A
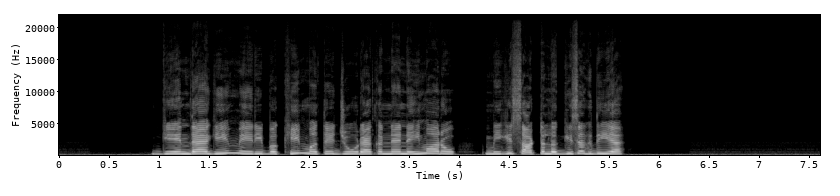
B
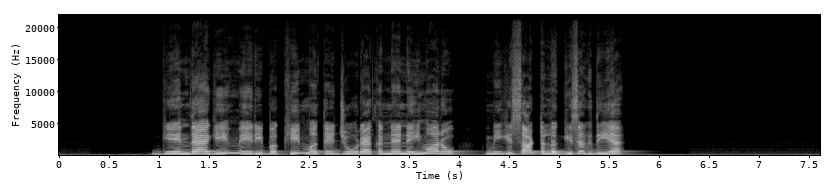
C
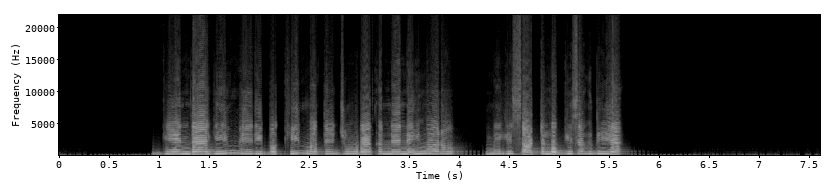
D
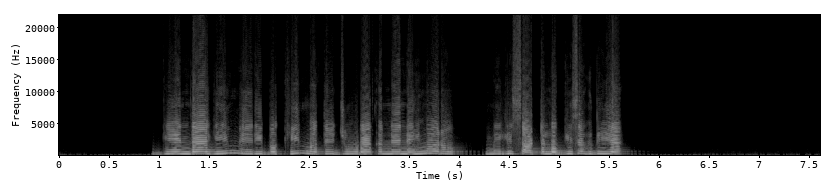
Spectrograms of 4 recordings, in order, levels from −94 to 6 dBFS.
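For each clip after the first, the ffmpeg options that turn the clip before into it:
-af "bandreject=f=89.57:t=h:w=4,bandreject=f=179.14:t=h:w=4,bandreject=f=268.71:t=h:w=4,bandreject=f=358.28:t=h:w=4,bandreject=f=447.85:t=h:w=4,bandreject=f=537.42:t=h:w=4,bandreject=f=626.99:t=h:w=4,bandreject=f=716.56:t=h:w=4,adynamicequalizer=threshold=0.00891:dfrequency=1900:dqfactor=0.7:tfrequency=1900:tqfactor=0.7:attack=5:release=100:ratio=0.375:range=3:mode=boostabove:tftype=highshelf"
-af "aeval=exprs='max(val(0),0)':c=same,volume=0.708"
-af "highpass=f=77:p=1,volume=0.501"

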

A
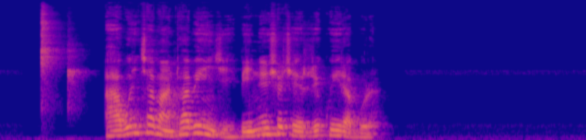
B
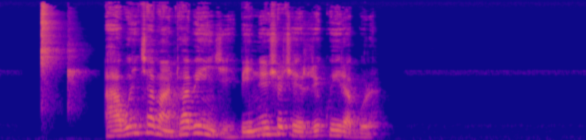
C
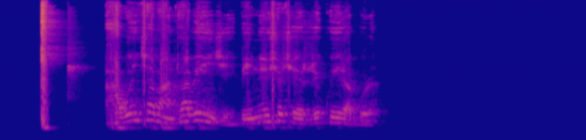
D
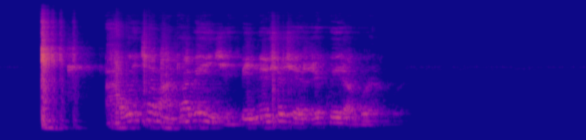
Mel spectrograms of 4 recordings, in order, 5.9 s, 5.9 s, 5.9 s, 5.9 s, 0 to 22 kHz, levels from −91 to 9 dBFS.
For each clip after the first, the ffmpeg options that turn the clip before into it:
-af "aemphasis=mode=production:type=riaa"
-af "aeval=exprs='0.668*(cos(1*acos(clip(val(0)/0.668,-1,1)))-cos(1*PI/2))+0.133*(cos(7*acos(clip(val(0)/0.668,-1,1)))-cos(7*PI/2))':c=same,aexciter=amount=2:drive=3.6:freq=3000,afreqshift=360,volume=0.473"
-filter_complex "[0:a]flanger=delay=8.8:depth=8.9:regen=78:speed=0.86:shape=triangular,lowpass=f=4200:t=q:w=1.6,asplit=2[s0][s1];[s1]aecho=0:1:20|52|103.2|185.1|316.2:0.631|0.398|0.251|0.158|0.1[s2];[s0][s2]amix=inputs=2:normalize=0,volume=1.33"

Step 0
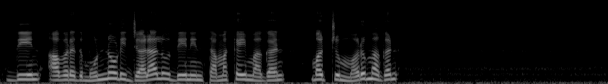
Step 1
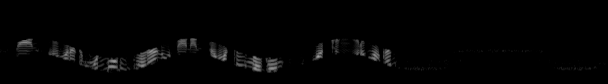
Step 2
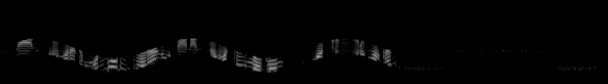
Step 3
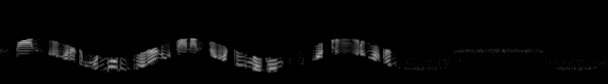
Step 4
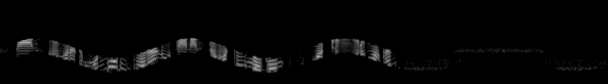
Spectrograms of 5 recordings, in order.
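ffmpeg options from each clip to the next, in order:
-af "lowpass=3900,equalizer=f=2700:t=o:w=1.3:g=3.5,afftfilt=real='re*between(b*sr/1024,890*pow(2300/890,0.5+0.5*sin(2*PI*0.65*pts/sr))/1.41,890*pow(2300/890,0.5+0.5*sin(2*PI*0.65*pts/sr))*1.41)':imag='im*between(b*sr/1024,890*pow(2300/890,0.5+0.5*sin(2*PI*0.65*pts/sr))/1.41,890*pow(2300/890,0.5+0.5*sin(2*PI*0.65*pts/sr))*1.41)':win_size=1024:overlap=0.75,volume=1.58"
-af anull
-af "crystalizer=i=7:c=0"
-af "equalizer=f=1500:w=1.6:g=-5,volume=1.41"

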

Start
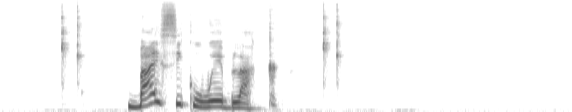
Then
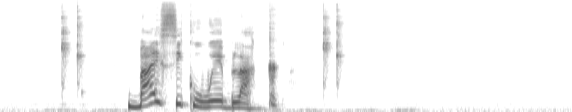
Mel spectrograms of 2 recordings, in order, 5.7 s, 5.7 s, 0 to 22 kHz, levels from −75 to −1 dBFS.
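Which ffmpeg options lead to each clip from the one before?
-filter_complex "[0:a]acrossover=split=1200[s0][s1];[s0]acompressor=threshold=0.0126:ratio=6[s2];[s1]alimiter=level_in=1.68:limit=0.0631:level=0:latency=1:release=31,volume=0.596[s3];[s2][s3]amix=inputs=2:normalize=0,volume=2.11"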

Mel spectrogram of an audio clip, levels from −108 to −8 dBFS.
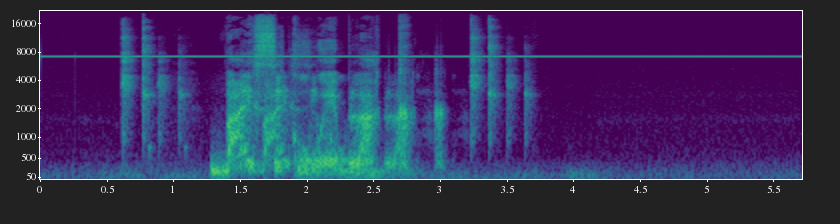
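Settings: -filter_complex "[0:a]afftfilt=real='hypot(re,im)*cos(2*PI*random(0))':imag='hypot(re,im)*sin(2*PI*random(1))':win_size=512:overlap=0.75,aeval=exprs='val(0)+0.00447*sin(2*PI*7200*n/s)':c=same,asplit=2[s0][s1];[s1]adelay=270,highpass=300,lowpass=3400,asoftclip=type=hard:threshold=0.0376,volume=0.501[s2];[s0][s2]amix=inputs=2:normalize=0,volume=1.12"

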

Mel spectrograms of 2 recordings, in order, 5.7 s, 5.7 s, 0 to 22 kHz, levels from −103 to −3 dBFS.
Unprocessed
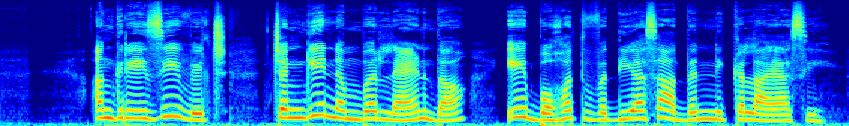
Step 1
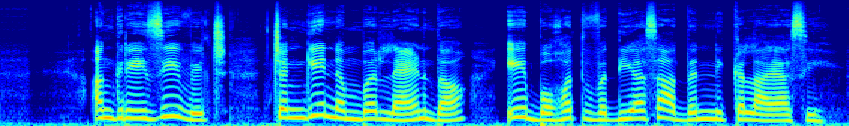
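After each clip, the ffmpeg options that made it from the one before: -af "acompressor=threshold=0.01:ratio=2"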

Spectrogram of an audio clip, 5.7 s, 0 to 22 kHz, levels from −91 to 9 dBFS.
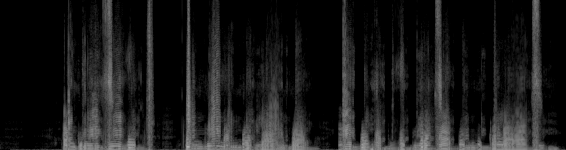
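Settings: -filter_complex "[0:a]acrossover=split=220|1800[s0][s1][s2];[s2]adelay=40[s3];[s0]adelay=100[s4];[s4][s1][s3]amix=inputs=3:normalize=0,aeval=exprs='0.0891*(cos(1*acos(clip(val(0)/0.0891,-1,1)))-cos(1*PI/2))+0.0158*(cos(3*acos(clip(val(0)/0.0891,-1,1)))-cos(3*PI/2))+0.0282*(cos(5*acos(clip(val(0)/0.0891,-1,1)))-cos(5*PI/2))+0.0316*(cos(7*acos(clip(val(0)/0.0891,-1,1)))-cos(7*PI/2))+0.0158*(cos(8*acos(clip(val(0)/0.0891,-1,1)))-cos(8*PI/2))':c=same,volume=1.68"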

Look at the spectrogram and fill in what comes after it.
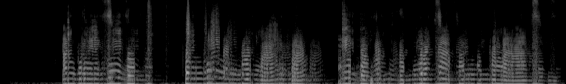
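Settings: -af "aecho=1:1:177:0.158"

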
